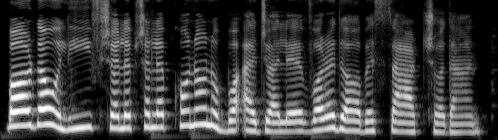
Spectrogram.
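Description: A woman reading an adventure story aloud as an audiobook narrator, with steady storytelling. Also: fairly high pitch, faint music behind. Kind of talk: scripted narration.

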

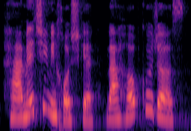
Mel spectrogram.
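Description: A woman's voice: medium pitch, very animated. A woman voicing a proud, blunt circus strongwoman who talks in a brash, commanding way.

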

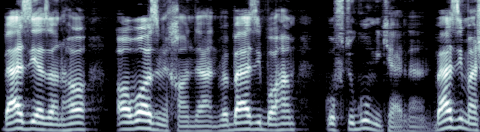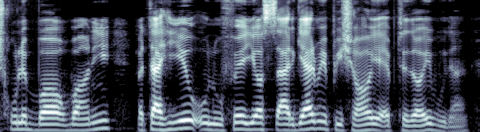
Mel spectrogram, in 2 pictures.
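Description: A man narrates a literary tale in a measured, deliberate reading voice. His pitch sits in an ordinary middle range for a man. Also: creaky, darkish tone. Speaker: audiobook narrator. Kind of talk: scripted story narration.

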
